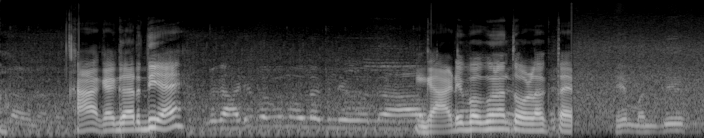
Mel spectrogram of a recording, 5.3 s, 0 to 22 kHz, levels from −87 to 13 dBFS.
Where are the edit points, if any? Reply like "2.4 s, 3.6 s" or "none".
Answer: 4.3 s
